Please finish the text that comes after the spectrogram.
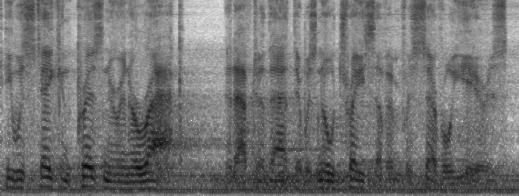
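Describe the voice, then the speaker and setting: A man acting as an aging military colonel in a video game, grave and persuasive, with a gravelly voice and measured, authoritative delivery. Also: animated. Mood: grave, confiding. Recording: echoing hall, vehicle rumble noise.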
